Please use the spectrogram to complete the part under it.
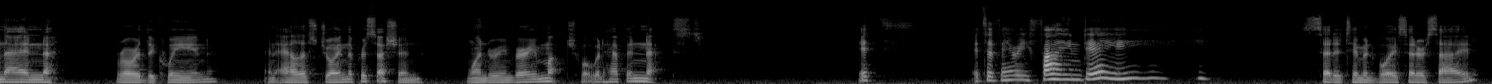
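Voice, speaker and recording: A man's voice: fairly low pitch, vocal fry. A man narrating a children's storybook as a read-aloud.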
